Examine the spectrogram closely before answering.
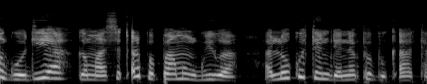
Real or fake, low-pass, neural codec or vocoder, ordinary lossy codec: fake; 14.4 kHz; vocoder, 44.1 kHz, 128 mel bands every 512 samples, BigVGAN v2; none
